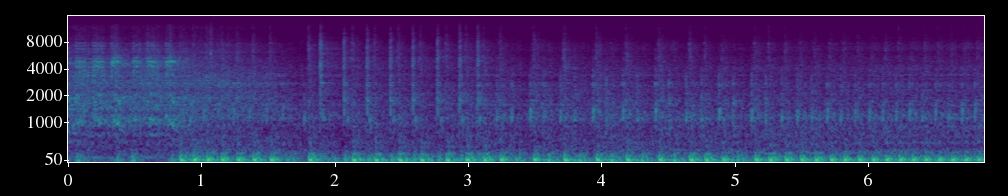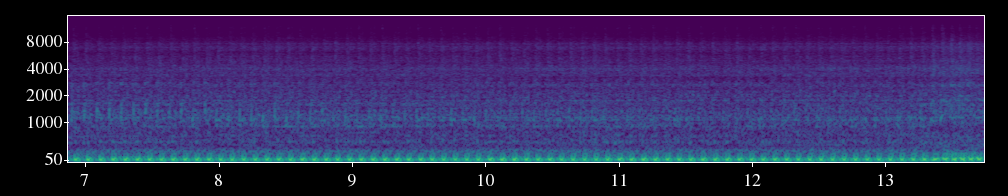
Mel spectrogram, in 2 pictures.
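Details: 1997 Arctic Cat Bearcat 454 ATV after carburetor repair, sitting 1.5 years, fresh gas, battery charger on, choke pulled by hand: engine cranks, catches within a couple of seconds, settles into an even regular thumping idle; normal idle.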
